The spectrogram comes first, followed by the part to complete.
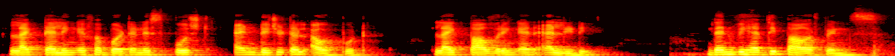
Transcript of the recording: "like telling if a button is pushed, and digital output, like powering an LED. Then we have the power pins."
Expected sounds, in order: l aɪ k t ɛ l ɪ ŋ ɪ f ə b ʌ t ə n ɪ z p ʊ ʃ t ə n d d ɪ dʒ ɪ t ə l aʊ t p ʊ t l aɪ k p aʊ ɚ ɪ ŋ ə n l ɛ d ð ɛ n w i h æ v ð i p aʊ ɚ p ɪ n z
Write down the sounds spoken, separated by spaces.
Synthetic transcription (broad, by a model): l aɪ k t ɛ l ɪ ŋ ɪ f ə b ʌ t ə n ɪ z p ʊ s t ə n d d ɪ dʒ ɪ t ə l aʊ t p ʊ t l aɪ k p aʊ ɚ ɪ ŋ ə n l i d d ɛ n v i h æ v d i p aʊ ɚ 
